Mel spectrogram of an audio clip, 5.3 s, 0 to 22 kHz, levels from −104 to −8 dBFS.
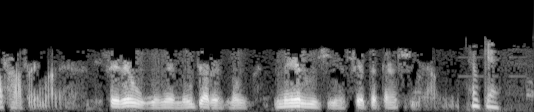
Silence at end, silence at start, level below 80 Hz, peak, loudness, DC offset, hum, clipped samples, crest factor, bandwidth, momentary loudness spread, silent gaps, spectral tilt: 0 s; 0 s; -70 dBFS; -4 dBFS; -23 LUFS; under 0.1%; none; under 0.1%; 20 dB; 4.3 kHz; 16 LU; none; -5.5 dB/octave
